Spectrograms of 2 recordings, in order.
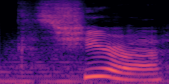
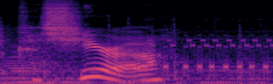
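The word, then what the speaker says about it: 頭: It's written as head in Japanese, but it's pronounced as Kashira, I believe. Kashira.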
